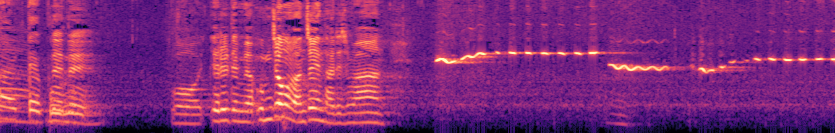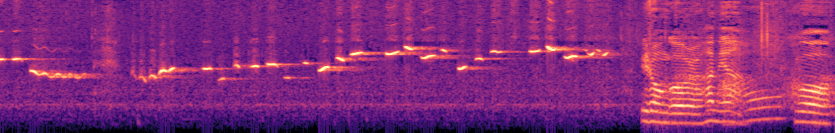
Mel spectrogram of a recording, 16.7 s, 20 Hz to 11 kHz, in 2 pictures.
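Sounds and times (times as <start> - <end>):
speech: 0.4 - 1.1, 1.7 - 4.1, 14.8 - 16.6
person whistling a lively melody: 4.4 - 14.4.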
